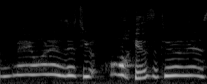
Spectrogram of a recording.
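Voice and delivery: high, loud mock yell at the student; hammed-up furious driving instructor yelling. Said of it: "And he started yelling".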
